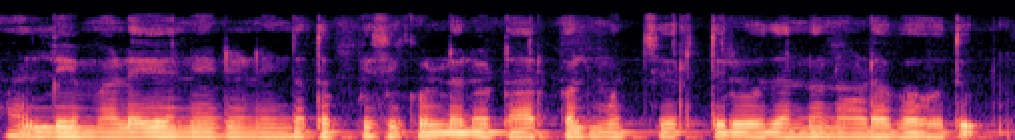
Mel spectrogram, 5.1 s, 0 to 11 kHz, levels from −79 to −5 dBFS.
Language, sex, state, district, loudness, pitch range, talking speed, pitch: Kannada, male, Karnataka, Bangalore, -16 LUFS, 100-110 Hz, 85 wpm, 105 Hz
